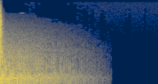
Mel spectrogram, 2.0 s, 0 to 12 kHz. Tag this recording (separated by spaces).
FM collab-1 frequency-modulation perc percussion synth synthesized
